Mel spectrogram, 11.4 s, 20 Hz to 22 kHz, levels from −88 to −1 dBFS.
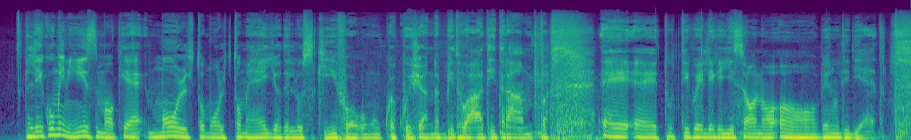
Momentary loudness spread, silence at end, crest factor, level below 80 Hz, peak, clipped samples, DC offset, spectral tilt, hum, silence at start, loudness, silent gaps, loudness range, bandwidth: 5 LU; 0 s; 10 dB; -32 dBFS; -4 dBFS; under 0.1%; under 0.1%; -5 dB/octave; none; 0.2 s; -15 LUFS; none; 1 LU; 15 kHz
